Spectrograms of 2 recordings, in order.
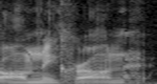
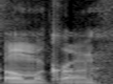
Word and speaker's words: Omicron: The Pat McAfee show calls it Omnicron. It's Omicron. I just think about it from, it's the Futurama thing. Like, I just know that word from Omicron Persei I-8, which is the planet that Morbo's from.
